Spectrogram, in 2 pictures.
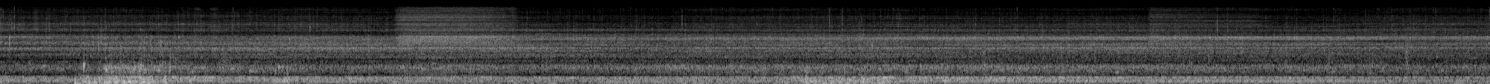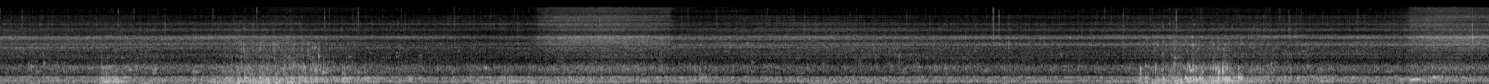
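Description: Water rushes and hisses steadily, heard muffled underwater.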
